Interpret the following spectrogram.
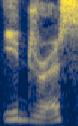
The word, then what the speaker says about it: Idriess: settle his surname first I say Idris I know other people say idri the spelling is idries how do you say it well Michael uh for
